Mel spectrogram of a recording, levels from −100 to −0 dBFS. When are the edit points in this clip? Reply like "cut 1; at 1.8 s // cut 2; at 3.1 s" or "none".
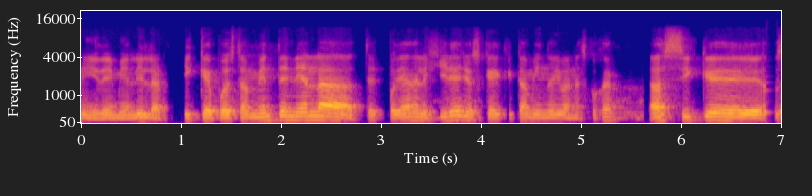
cut 1; at 0.9 s // cut 2; at 5.6 s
